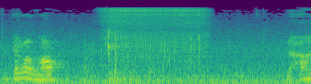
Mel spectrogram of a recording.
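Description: Whipped cream hisses out of a spray can.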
